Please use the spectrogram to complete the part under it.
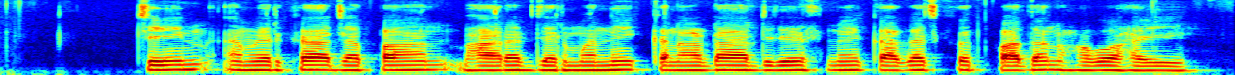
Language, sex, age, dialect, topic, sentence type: Magahi, male, 25-30, Central/Standard, banking, statement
